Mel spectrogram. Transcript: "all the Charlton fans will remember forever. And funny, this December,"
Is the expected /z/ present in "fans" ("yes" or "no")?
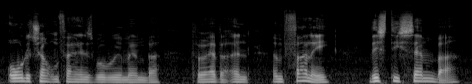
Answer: yes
